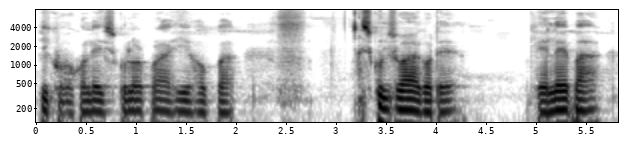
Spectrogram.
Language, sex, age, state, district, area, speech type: Assamese, male, 18-30, Assam, Lakhimpur, urban, spontaneous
